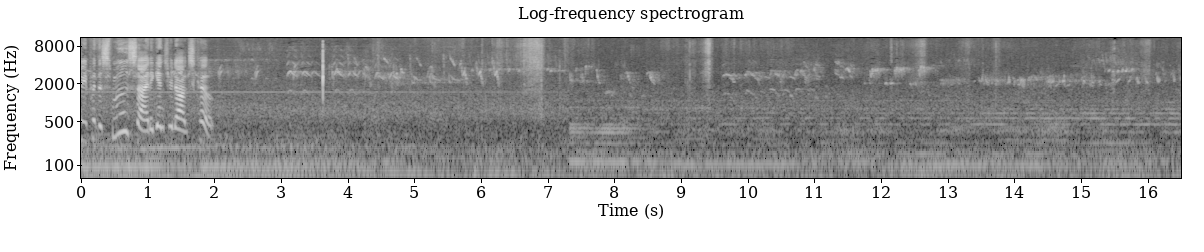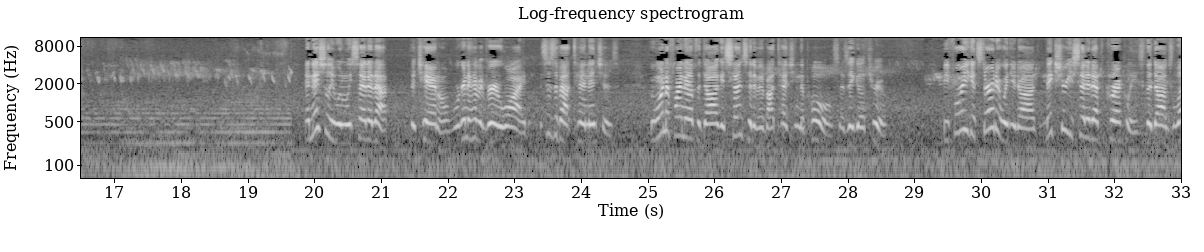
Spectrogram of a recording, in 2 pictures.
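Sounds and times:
small birds chirping: 0.0 - 21.0, 25.8 - 33.0
steady low hum: 0.0 - 33.0.

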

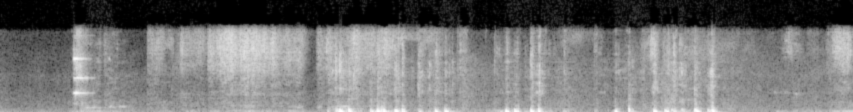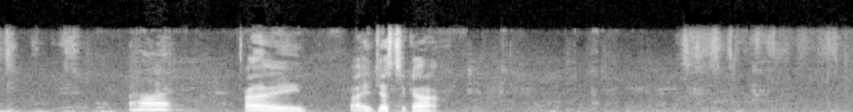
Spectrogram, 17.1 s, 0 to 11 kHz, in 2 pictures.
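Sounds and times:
short electronic beep: 0.7 - 1.0
irregular thumps and scratches: 1.0 - 8.8.

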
